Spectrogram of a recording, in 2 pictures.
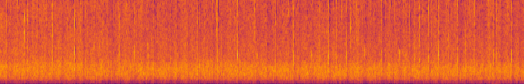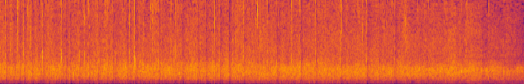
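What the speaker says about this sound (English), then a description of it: "So may I ask you all to applaud our graduates from today." An audience at a university graduation ceremony applauds the graduates, a dense, steady wash of clapping from a large crowd that holds at full loudness for the whole stretch, with no voices over it.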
